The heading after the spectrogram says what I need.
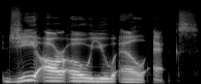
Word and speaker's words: Groulx: him, played by Adrian Gruel, or I'm not sure how to pronounce that name. I am so sorry, Adrian. I was trying to look it up. It's Groulx. The X really gets you.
